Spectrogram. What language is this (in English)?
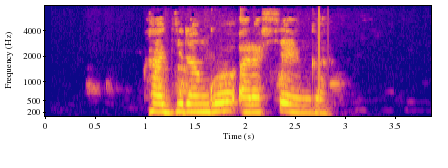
Kinyarwanda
